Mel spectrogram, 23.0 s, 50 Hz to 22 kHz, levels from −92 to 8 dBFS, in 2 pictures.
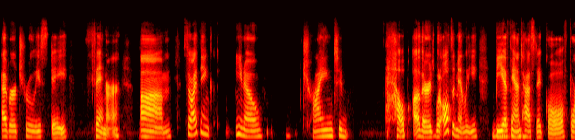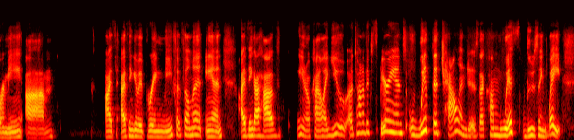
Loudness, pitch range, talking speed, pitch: -25 LUFS, 160-220 Hz, 145 wpm, 175 Hz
